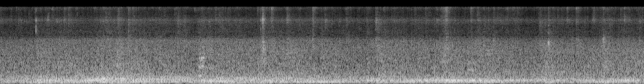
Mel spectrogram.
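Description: A man chewing a mouthful of squid and rice, with a few small wet mouth clicks, over a steady loud rushing noise with a low rumble underneath.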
